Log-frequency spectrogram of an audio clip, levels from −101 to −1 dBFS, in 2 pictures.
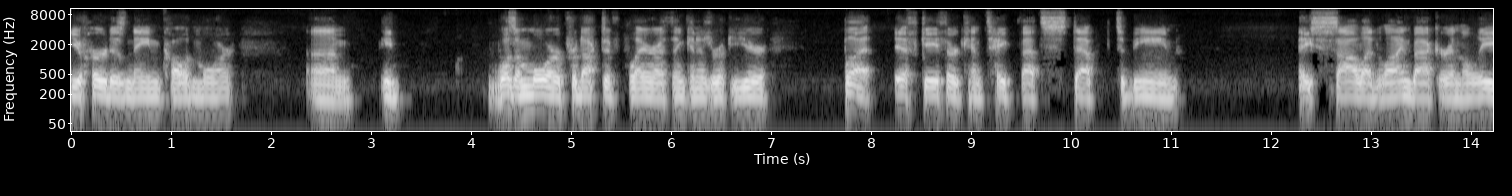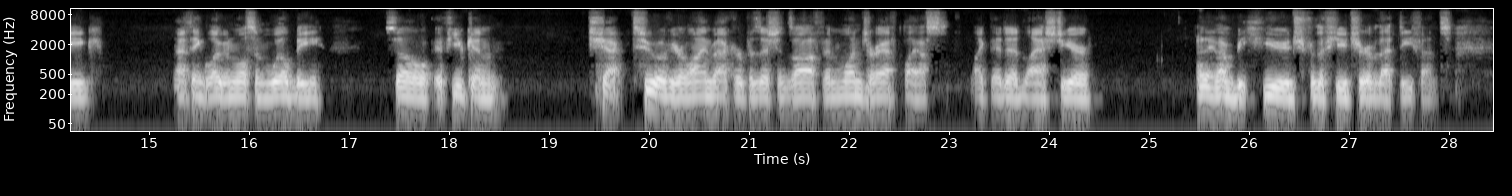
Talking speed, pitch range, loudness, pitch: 150 wpm, 85-90 Hz, -21 LUFS, 85 Hz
